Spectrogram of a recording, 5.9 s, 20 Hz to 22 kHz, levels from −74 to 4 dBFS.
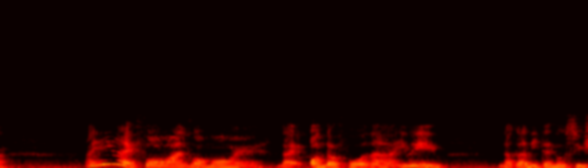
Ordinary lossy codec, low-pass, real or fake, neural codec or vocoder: Opus, 64 kbps; 7.2 kHz; real; none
